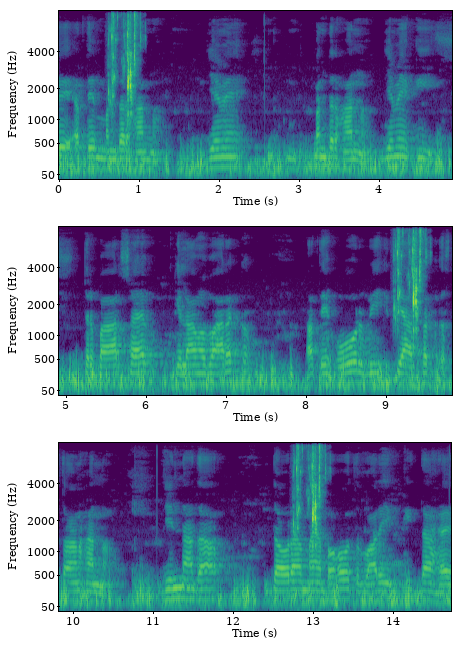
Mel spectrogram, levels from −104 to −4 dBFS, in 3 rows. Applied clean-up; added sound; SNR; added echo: none; Splash, splatter; -2 dB; none.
